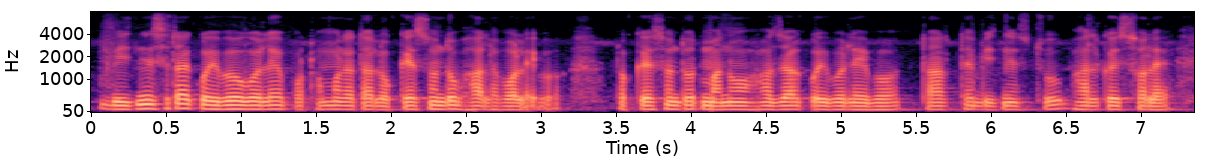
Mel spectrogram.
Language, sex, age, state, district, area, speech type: Assamese, male, 18-30, Assam, Golaghat, rural, spontaneous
